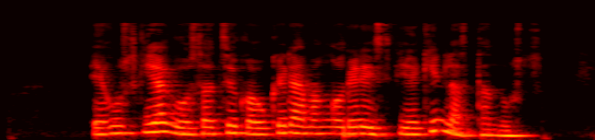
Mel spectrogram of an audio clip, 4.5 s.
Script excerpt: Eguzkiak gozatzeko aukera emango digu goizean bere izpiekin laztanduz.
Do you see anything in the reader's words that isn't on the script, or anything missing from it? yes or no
yes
